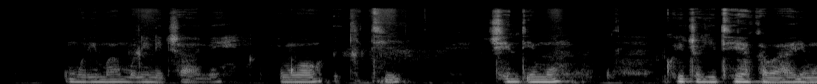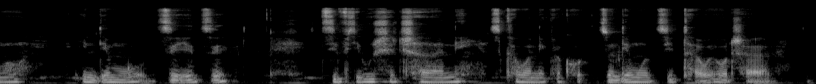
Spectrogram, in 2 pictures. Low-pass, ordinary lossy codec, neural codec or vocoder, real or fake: 14.4 kHz; AAC, 96 kbps; none; real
